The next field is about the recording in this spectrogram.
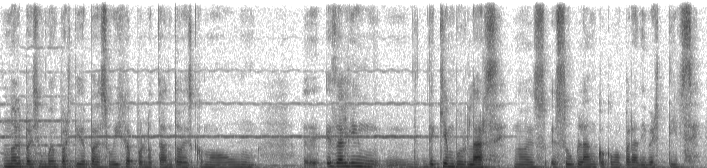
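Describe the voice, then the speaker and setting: A woman's voice: low voice, steady tone, normal speed, warm tone, faint music behind. A woman giving casual, colloquial and emphatic interview commentary. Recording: faint ambient noise.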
